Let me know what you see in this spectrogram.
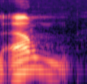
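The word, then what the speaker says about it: الأرض: Nah, wa ma fil ardh ini berhenti pengucapan lisan kita pada huruf dhad. Jangan sampai berhentinya pada huruf ra. Itu tidak tepat ya.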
